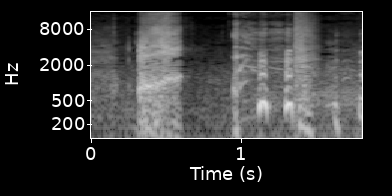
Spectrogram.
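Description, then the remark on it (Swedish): A man hawks up phlegm: one long, harsh rasping snort from the throat, then a run of shorter gurgling, throaty bursts. No talking. “Hela fram den där loskan han drar på efter det.”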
